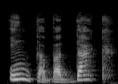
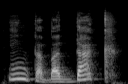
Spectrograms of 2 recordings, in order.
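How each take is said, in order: First: It is said with a questioning tune. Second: The same.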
